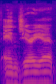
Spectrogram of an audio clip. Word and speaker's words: Angeria: And I do want to just correct her name. It's Angeria Paris.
